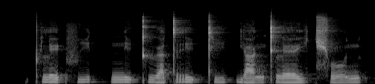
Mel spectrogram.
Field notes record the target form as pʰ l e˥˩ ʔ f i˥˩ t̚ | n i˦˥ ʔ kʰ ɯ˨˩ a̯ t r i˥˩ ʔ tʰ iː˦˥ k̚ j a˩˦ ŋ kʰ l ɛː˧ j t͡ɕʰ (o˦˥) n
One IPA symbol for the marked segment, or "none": o˦˥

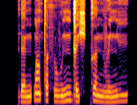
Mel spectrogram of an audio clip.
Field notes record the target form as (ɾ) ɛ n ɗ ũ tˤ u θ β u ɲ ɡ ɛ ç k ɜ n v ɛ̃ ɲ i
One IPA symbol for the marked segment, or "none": ɾ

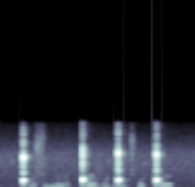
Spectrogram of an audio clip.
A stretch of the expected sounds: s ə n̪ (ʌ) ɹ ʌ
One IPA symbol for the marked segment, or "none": ə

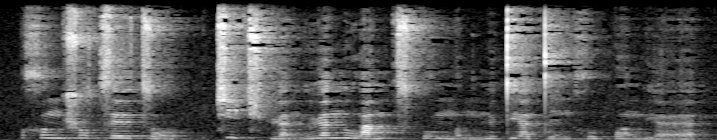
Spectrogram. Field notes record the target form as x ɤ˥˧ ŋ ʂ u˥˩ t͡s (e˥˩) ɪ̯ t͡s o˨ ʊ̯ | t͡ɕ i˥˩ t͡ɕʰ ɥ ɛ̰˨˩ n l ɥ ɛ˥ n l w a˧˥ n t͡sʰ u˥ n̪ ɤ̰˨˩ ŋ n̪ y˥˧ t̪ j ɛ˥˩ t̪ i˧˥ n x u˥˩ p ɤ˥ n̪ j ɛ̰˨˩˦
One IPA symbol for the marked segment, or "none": e˥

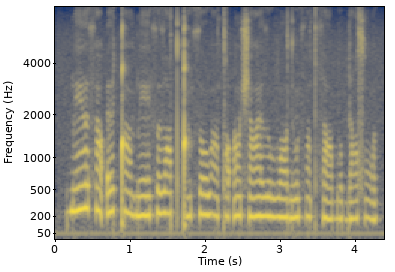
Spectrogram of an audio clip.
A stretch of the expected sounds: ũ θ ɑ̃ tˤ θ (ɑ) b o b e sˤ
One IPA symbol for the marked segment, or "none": ɑ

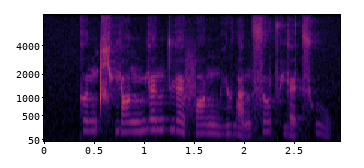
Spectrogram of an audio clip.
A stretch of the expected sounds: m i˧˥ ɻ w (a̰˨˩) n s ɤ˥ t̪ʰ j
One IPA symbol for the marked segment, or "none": a̰˨˩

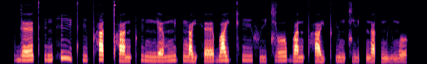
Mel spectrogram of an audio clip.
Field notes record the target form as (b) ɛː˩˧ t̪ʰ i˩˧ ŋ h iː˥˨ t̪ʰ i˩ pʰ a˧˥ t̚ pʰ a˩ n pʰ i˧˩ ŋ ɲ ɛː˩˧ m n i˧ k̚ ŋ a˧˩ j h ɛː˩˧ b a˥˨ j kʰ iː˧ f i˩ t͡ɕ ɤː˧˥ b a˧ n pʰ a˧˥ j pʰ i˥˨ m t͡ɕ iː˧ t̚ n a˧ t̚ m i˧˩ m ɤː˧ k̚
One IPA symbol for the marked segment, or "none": d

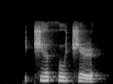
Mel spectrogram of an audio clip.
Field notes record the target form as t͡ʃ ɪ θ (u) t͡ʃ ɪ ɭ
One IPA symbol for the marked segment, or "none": u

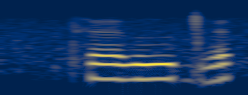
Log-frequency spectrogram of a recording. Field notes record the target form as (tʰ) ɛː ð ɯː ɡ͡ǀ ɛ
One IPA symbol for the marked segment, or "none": tʰ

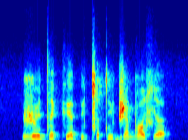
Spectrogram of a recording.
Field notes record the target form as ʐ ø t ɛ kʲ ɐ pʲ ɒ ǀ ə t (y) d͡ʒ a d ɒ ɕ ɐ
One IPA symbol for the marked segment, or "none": y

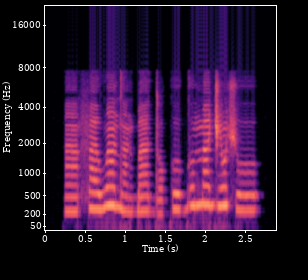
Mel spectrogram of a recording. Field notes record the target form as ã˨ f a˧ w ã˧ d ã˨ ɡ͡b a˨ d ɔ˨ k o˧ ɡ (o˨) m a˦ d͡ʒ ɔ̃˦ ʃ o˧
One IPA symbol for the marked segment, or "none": o˦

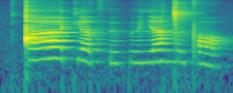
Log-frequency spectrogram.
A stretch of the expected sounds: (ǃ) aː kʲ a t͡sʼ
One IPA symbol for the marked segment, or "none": ǃ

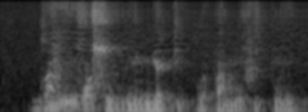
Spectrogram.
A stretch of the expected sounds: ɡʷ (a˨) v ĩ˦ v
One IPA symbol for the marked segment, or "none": a˦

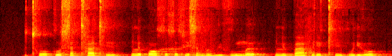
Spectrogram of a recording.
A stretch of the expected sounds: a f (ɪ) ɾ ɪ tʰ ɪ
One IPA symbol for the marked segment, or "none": ɪ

